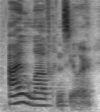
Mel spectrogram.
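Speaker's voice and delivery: loud, slow, drawn-out love; gushing. Real, not acted. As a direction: stretch it out with big enthusiasm. Gushing about favorite product.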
